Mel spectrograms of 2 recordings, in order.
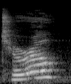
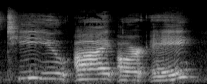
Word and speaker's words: Tuira: It is Alex, I don't know how to pronounce that, Turo. It's Tuira.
